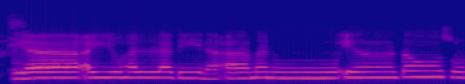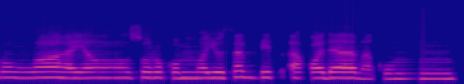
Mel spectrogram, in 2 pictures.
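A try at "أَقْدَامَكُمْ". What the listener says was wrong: Nggak boleh tambahan aqdamakum, nggak boleh gitu. Aqdamakum. Ekornya mimnya soal jadi.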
